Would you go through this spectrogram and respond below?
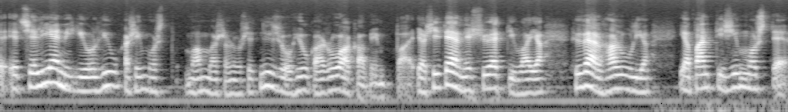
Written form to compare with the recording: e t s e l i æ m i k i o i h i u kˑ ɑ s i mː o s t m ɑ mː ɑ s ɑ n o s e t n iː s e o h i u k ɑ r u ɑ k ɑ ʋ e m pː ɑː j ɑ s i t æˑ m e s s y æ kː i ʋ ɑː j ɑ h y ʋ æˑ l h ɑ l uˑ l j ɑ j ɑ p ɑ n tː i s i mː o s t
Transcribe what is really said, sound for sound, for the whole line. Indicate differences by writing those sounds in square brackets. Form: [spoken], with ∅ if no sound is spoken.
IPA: e t s e l i æ m i k i o i h i u kˑ ɑ s i mː o s t m ɑ mː ɑ s ɑ n o s e t n [yː] s e o h i u k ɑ r u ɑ k ɑ ʋ e m pː ɑː j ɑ s i t æˑ m e s s y æ [tː] i ʋ ɑː j ɑ h y ʋ æˑ l h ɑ l uˑ l j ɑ j ɑ p ɑ n tː i s i mː o s t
